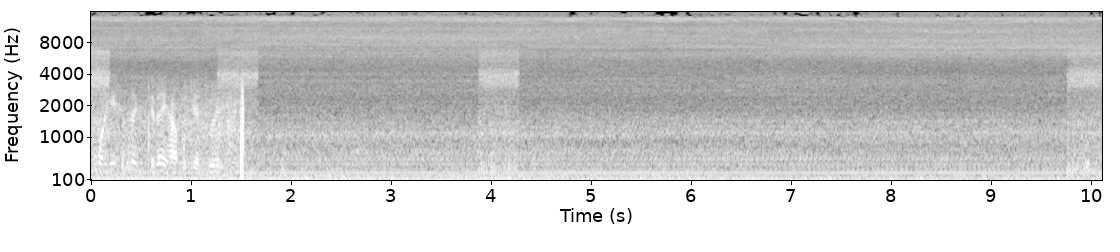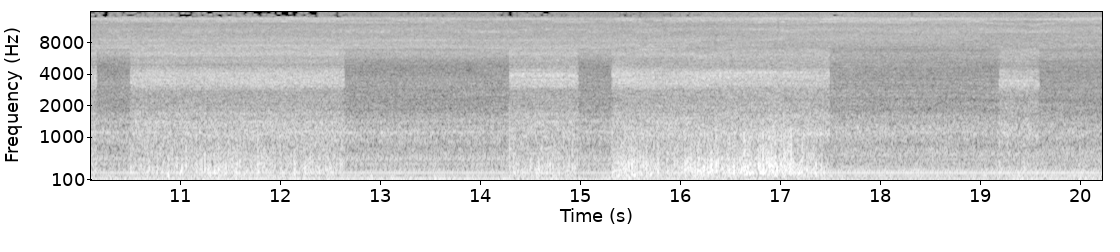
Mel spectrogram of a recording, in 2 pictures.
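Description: Cirrus SR20's single piston engine and propeller drone steadily in cruise flight, heard from inside the cockpit as an even low hum.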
